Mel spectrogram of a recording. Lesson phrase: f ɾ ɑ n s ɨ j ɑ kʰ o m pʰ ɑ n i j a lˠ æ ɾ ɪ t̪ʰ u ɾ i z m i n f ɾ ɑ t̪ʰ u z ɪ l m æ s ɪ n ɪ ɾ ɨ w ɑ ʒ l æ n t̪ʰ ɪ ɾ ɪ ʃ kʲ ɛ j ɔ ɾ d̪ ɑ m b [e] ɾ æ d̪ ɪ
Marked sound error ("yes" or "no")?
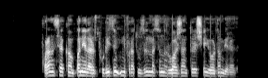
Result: no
